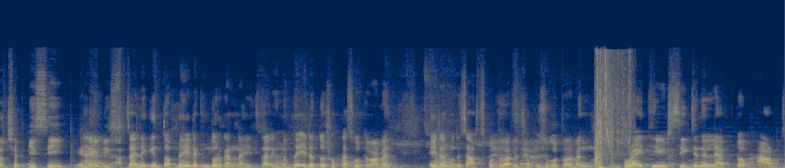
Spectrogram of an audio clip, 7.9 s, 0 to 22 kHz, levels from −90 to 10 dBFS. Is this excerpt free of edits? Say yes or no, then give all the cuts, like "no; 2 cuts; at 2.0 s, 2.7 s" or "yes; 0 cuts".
no; 1 cut; at 6.1 s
